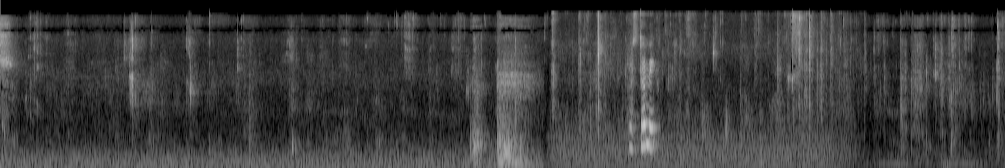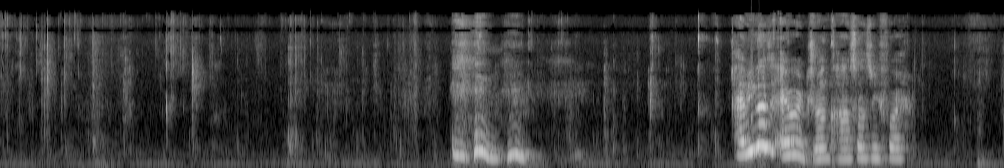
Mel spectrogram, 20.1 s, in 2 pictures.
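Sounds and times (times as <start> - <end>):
steady low hum: 0.0 - 8.7
chewing and biting food: 0.0 - 14.6, 15.5 - 17.4, 19.2 - 20.0.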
